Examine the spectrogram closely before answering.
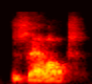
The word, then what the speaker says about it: Celox: It's if you see it, look online and look at Zelox. It's spelled with a C, CELOX.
